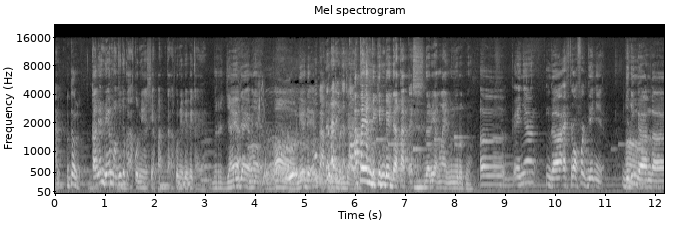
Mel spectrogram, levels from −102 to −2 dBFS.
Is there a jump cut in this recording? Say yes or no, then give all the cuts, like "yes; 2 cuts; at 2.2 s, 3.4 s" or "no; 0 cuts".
yes; 2 cuts; at 5.9 s, 8.3 s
